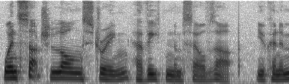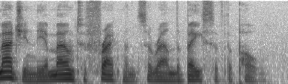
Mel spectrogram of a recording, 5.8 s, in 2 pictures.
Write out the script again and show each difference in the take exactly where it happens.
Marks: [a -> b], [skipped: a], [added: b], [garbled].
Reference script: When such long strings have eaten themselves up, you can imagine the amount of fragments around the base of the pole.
When such long [strings -> string] have eaten themselves up, you can imagine the amount of fragments around the base of the pole.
